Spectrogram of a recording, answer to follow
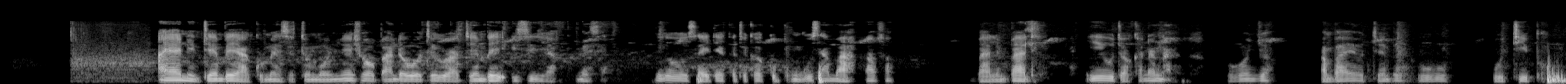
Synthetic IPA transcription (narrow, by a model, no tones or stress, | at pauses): ajanitɛmbɛjakumɛsatumɔɲɛʃɔbandawɔtɛɡwatɛmbɛʔisijakumɛsa | lɛkɔwusaidiakatikakupuŋɡusamahafa | mbalimbaliijɛutɔkanana | uɡɔnd͡ʒwa | ambajɔtʰɛmbɛuu | utipɔ̥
